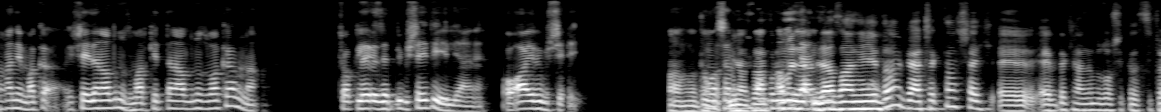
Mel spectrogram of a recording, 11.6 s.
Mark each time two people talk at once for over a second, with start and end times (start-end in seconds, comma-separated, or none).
7.0-8.4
